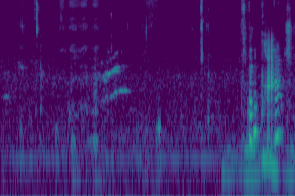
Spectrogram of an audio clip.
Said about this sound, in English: Yeah, that was my cat. I can hear him.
